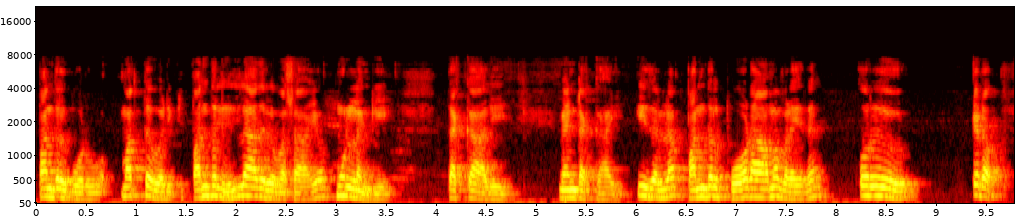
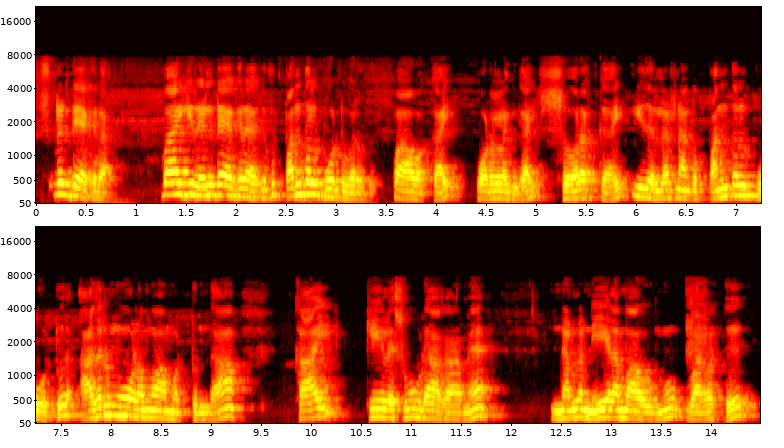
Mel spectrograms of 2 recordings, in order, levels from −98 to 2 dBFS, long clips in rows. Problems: none marked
